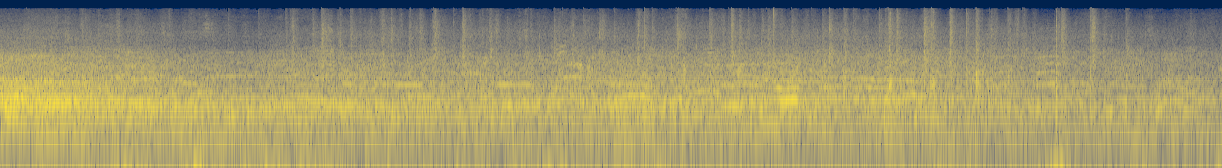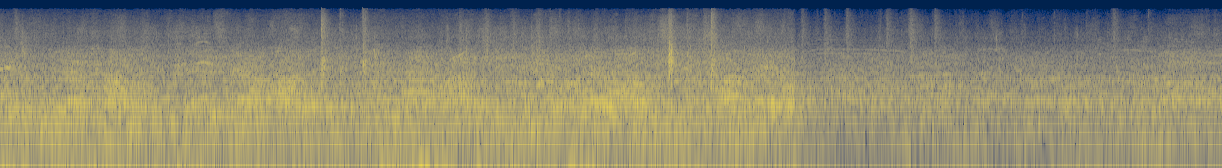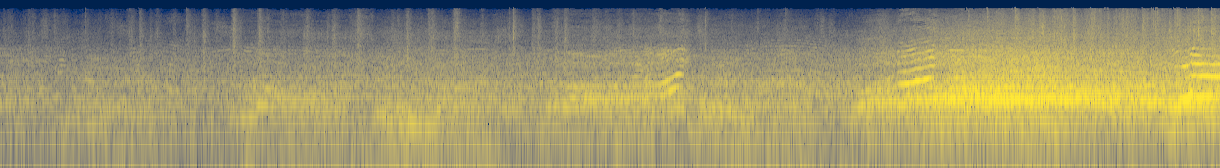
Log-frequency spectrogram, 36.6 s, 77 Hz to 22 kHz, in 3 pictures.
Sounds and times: Sports Crowd Various Sounds 0.0 - 36.6
cheer 0.0 - 36.6

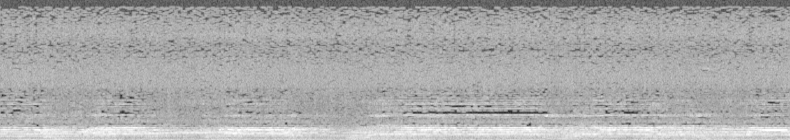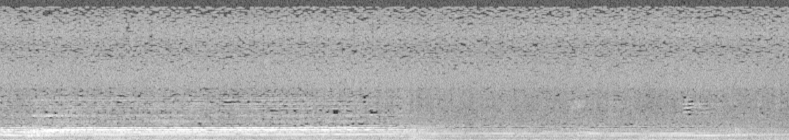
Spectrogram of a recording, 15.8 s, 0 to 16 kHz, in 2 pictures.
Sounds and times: call to prayer from several mosques 0.0 - 15.7

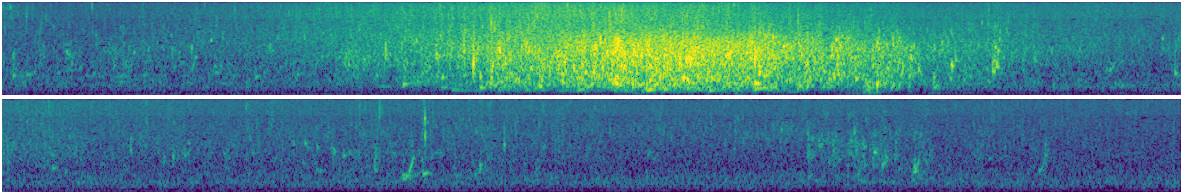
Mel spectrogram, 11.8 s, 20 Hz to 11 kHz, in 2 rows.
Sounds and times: water moving through the seaweed 0.0 - 8.6
Quiet waves lapping again some rocks 0.0 - 8.8

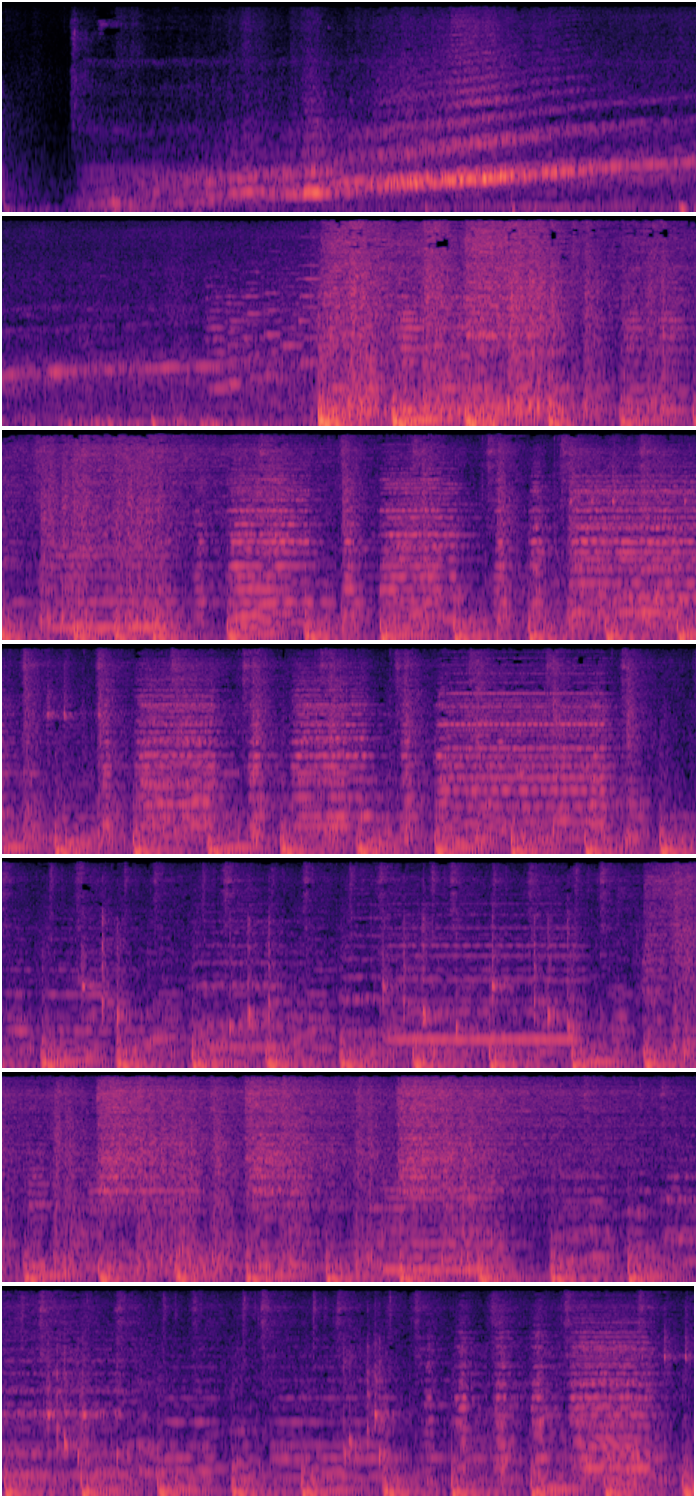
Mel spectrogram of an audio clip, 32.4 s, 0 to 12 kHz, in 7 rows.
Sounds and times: self-playing accordion 6.6 - 32.3

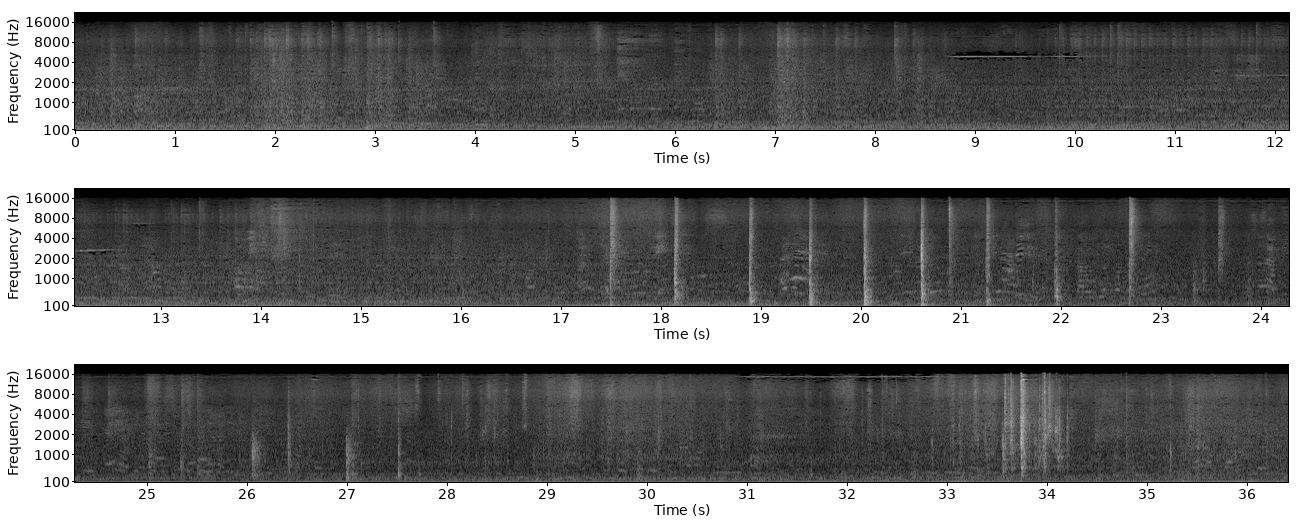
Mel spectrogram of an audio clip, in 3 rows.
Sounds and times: Double-decker arriving to a bus stop 0.0 - 36.4
bus driving between stops 0.0 - 36.4
medium crowd chatter 0.0 - 36.4
doors opening/closing 32.6 - 35.4

